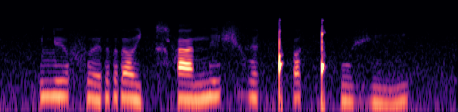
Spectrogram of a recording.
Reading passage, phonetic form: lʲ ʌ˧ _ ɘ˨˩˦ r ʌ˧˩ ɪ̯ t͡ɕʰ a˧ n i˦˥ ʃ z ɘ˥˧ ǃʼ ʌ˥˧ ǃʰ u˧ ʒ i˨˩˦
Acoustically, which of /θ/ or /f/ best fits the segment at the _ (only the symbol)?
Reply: f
